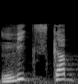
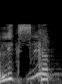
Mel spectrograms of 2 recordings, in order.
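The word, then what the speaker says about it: Leagues Cup: Gracias a Wilson González leak Cup así se pronuncia leak Cup y es el que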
